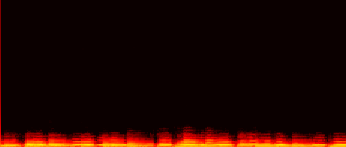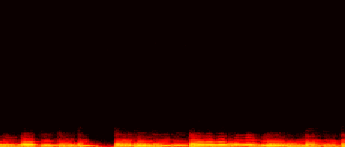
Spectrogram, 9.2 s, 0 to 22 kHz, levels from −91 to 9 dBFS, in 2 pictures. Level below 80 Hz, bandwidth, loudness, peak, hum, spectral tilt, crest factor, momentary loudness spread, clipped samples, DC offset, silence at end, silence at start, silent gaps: -46 dBFS; 2.2 kHz; -26 LUFS; -12 dBFS; none; -14 dB/octave; 12 dB; 6 LU; under 0.1%; under 0.1%; 0 s; 0 s; none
